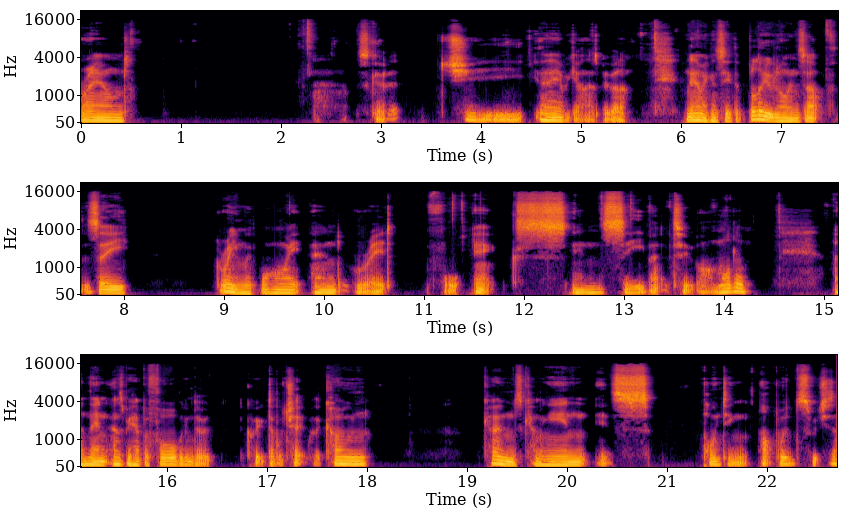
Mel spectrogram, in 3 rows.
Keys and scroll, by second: 0.3 e, 0.8 3, 2.4-3.2 typing, 4.8 2, 5.5 1, 12.0-13.9 typing, 18.1 2.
